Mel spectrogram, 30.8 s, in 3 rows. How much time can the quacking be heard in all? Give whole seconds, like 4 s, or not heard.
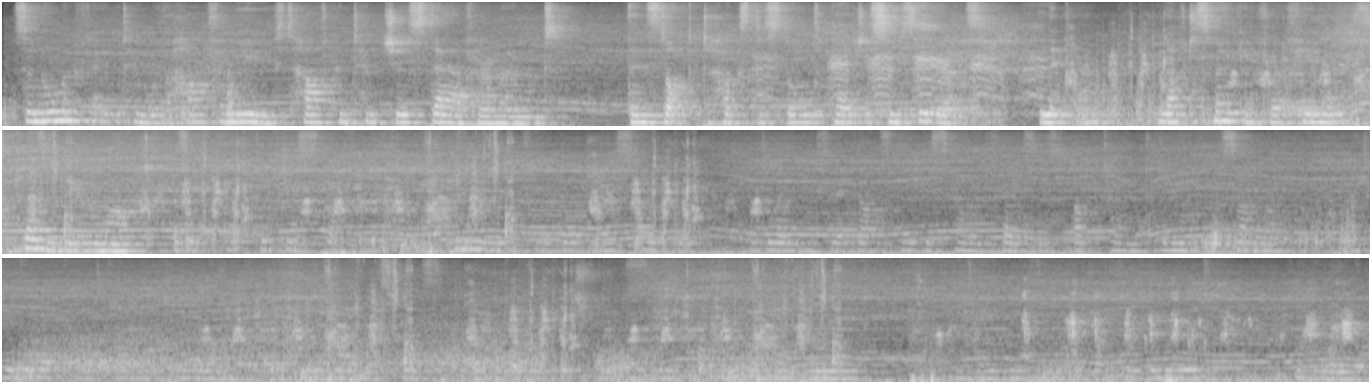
19 s.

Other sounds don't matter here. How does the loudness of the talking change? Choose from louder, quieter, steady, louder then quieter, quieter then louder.
quieter.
